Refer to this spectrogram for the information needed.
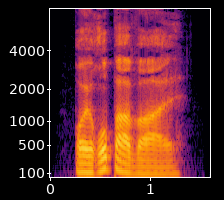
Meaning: European election, European Parliament election (election of the European Parliament)
- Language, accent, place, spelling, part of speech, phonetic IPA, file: German, Germany, Berlin, Europawahl, noun, [ɔɪ̯ˈʁoːpaˌvaːl], De-Europawahl.ogg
